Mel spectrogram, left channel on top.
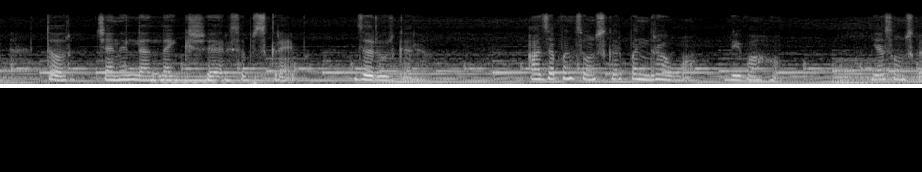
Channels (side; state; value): right; silent; 67 dB below the other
